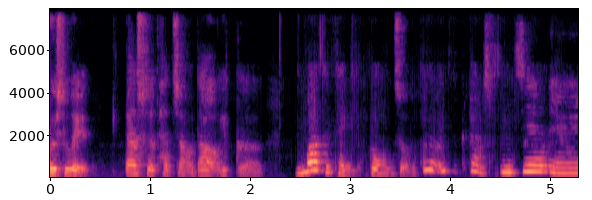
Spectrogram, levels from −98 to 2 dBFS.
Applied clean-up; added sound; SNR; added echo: neural mask model DeepFilterNet 3.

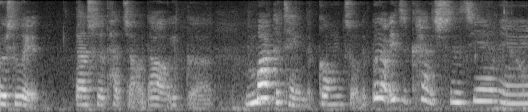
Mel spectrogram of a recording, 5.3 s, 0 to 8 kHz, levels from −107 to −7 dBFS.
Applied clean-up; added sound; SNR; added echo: none; none; none; none.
